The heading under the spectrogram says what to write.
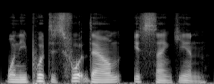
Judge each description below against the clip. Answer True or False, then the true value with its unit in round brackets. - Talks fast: True (250 wpm)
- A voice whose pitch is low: True (105 Hz)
